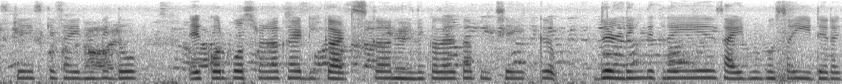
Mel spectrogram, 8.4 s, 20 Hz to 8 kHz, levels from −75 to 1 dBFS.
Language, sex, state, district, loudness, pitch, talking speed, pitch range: Hindi, female, Bihar, Sitamarhi, -18 LUFS, 235 Hz, 190 wpm, 230-240 Hz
